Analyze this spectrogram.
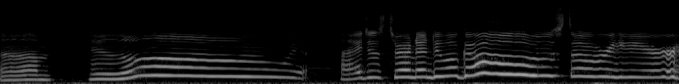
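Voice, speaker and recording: A put-on character voice at an extremely high pitch creeps along very slowly, broken by long, frequent pauses. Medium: solo performance. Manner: complaining.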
